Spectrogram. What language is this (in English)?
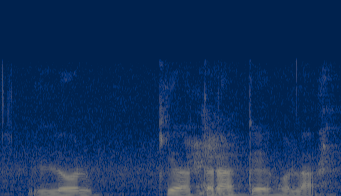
Magahi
